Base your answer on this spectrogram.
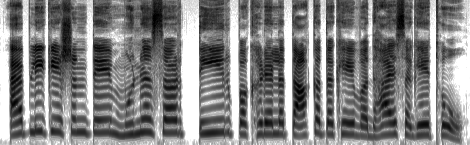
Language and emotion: Sindhi, neutral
